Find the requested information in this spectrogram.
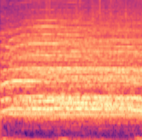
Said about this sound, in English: But you need to practice. I want to hear you cheerfully yell on the count of three. You ready? One, two, three.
